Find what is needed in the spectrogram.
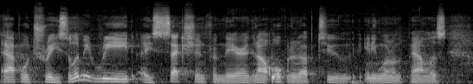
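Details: Adult man speaking; normal voice.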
